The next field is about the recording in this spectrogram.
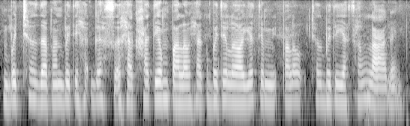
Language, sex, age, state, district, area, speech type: Kashmiri, female, 30-45, Jammu and Kashmir, Kulgam, rural, spontaneous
